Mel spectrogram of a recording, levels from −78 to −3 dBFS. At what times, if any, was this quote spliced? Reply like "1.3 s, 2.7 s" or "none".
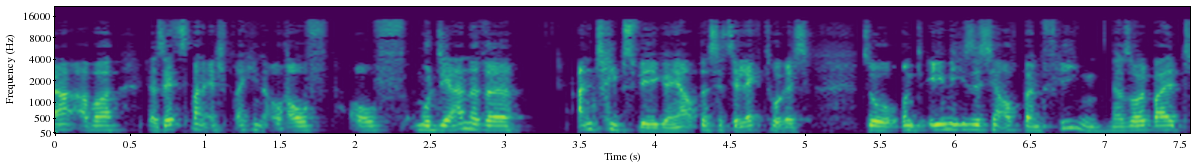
1.5 s, 2.3 s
